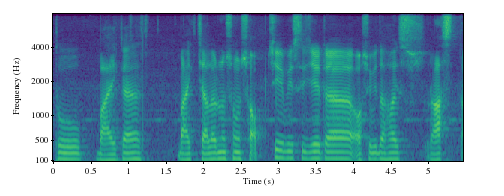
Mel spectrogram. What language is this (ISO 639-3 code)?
ben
